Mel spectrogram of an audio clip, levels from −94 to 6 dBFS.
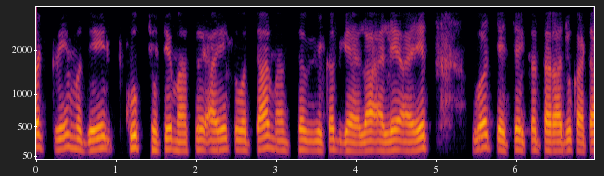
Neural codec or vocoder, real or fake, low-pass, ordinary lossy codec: codec, 16 kHz in and 24 kHz out, 2.2 kbps, FireRedTTS-2 codec; fake; 3.6 kHz; none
